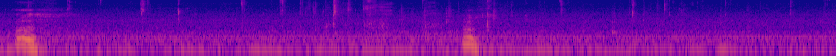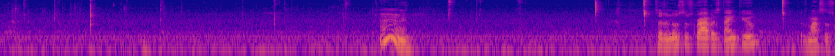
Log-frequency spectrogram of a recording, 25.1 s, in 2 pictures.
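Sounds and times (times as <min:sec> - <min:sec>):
low steady hum: 0:00.0 - 0:25.0
person humming: 0:00.2 - 0:00.9, 0:06.9 - 0:07.4, 0:18.2 - 0:18.9
chewing crunches and clicks: 0:00.9 - 0:15.3, 0:16.0 - 0:18.2, 0:19.2 - 0:20.5, 0:24.2 - 0:24.5.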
